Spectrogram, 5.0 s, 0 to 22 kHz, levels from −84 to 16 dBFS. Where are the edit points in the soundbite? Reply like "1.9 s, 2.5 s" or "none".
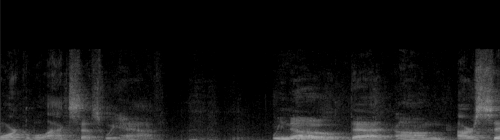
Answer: none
